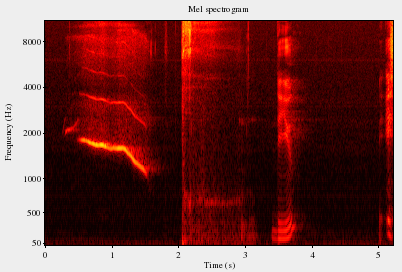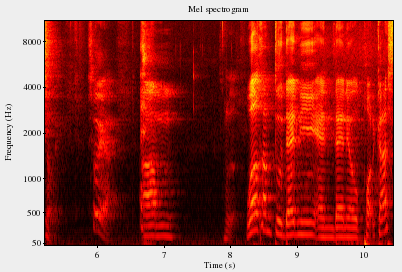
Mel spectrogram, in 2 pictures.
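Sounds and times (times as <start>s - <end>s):
person whistling a single note: 0.3s - 3.0s
speech: 3.4s - 3.8s, 5.1s - 7.2s, 7.9s - 10.4s.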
